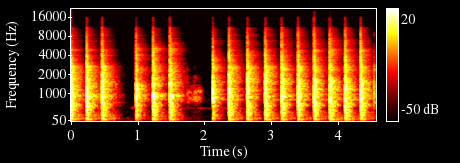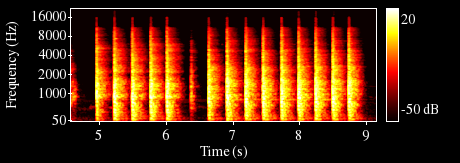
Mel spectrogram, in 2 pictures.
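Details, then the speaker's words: Vario rear wheel wobble repair: sharp hammer blows in quick runs, about four a second, each landing hard and solid as the bearing bottoms out; the sound tells it is fully seated, don't force further. "Kalau didengarkan dari suaranya itu dia ini udah mentok ya, posisinya sudah pas ataupun press ya. Kalau misalkan kita masang laker itu harus bisa membedakan suara."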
